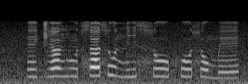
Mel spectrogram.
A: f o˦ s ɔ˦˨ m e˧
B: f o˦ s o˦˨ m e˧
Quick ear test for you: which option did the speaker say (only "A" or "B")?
B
